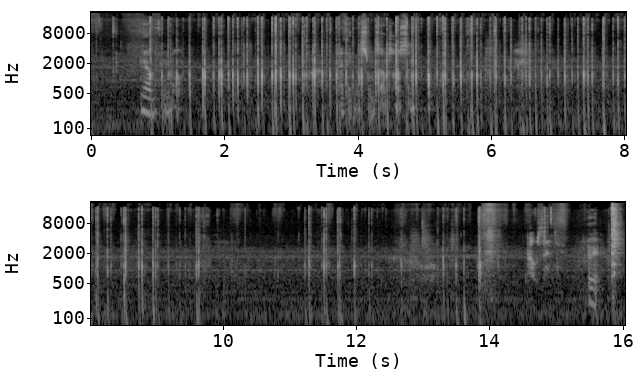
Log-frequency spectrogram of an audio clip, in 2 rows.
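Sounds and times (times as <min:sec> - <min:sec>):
fingers tapping on a toy: 0:00.8 - 0:09.7, 0:11.1 - 0:12.3.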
